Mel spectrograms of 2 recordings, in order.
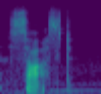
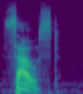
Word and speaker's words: sauced: Like sauce, like S-A-U? – Yeah. Oh. Like sauce, like pasta sauce, but like think of it like you're drunk, you're sauced.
